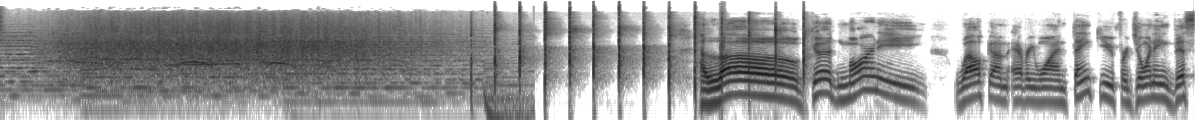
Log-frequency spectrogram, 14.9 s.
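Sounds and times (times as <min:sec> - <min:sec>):
audience applause welcoming a CEO at a corporate celebration: 0:00.5 - 0:10.3
speech: 0:08.8 - 0:14.9.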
